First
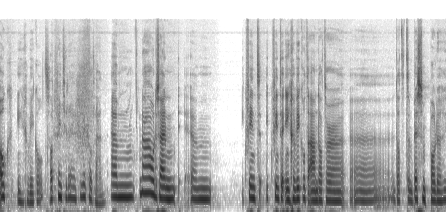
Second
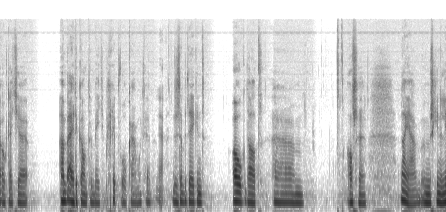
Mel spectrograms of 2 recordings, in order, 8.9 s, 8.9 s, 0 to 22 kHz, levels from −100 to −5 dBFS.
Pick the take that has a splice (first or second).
second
